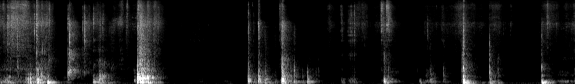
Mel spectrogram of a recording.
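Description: Unboxing handling noises: cardboard rustling, then a series of thunks and knocks as the plastic charger unit and its heavy coiled charging cable are handled and set down on a wooden workbench. The loudest thunk comes about three seconds in.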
